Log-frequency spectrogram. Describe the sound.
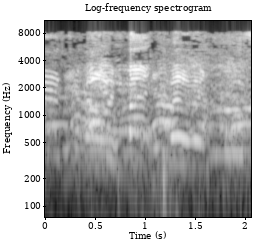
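Agitated crowd shouting as police shove people. Overlapping raised voices keep up a steady, loud hubbub throughout.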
